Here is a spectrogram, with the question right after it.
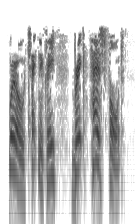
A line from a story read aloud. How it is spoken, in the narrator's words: Detritus began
